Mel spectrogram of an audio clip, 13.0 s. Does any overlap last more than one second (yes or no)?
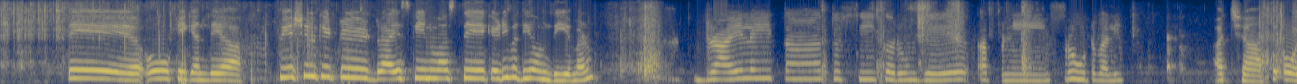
no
